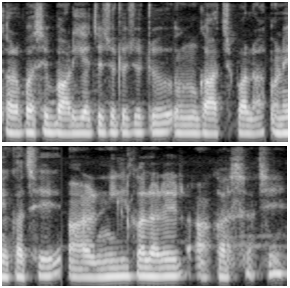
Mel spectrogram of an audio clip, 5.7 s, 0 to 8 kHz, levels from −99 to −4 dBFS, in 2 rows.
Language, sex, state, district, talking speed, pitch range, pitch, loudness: Bengali, male, West Bengal, Jalpaiguri, 170 wpm, 130-145 Hz, 135 Hz, -19 LUFS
